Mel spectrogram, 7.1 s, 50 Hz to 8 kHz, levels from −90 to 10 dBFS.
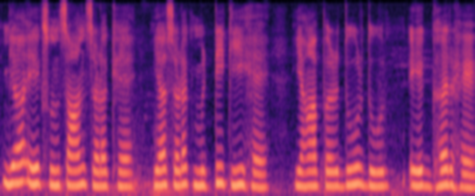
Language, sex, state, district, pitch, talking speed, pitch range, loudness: Hindi, female, Uttar Pradesh, Muzaffarnagar, 225 Hz, 135 wpm, 215-235 Hz, -14 LUFS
